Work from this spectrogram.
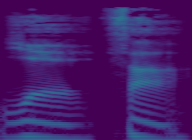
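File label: "yetha", concatenated syllables; Affixing experiment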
